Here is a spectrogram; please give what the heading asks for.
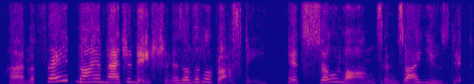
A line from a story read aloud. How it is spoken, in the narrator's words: she said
